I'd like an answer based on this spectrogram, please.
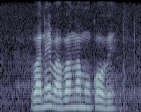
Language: Venda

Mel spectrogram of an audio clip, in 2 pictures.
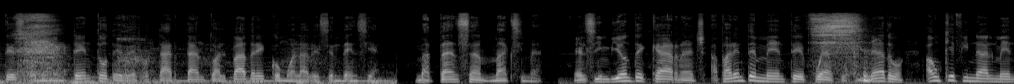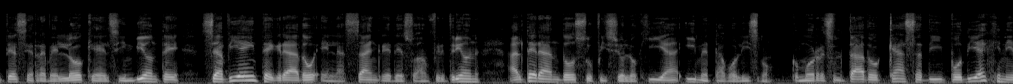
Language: Spanish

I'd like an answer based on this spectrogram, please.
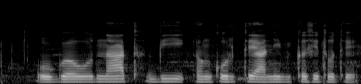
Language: Marathi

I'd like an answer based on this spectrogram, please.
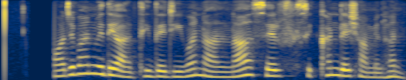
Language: Punjabi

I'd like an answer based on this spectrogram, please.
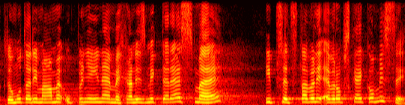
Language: Czech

